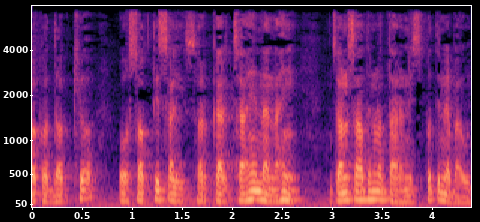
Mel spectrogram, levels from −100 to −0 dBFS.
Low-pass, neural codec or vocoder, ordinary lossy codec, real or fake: 7.2 kHz; none; AAC, 48 kbps; real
